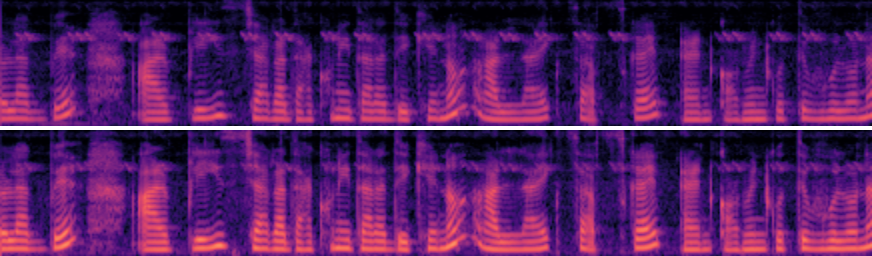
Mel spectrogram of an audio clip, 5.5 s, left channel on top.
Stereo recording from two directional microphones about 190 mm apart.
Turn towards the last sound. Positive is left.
turn(degrees=-30)  # may be behind; listen again after turning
